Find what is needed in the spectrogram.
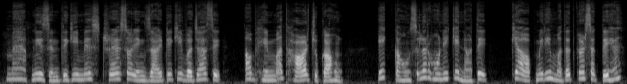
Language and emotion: Hindi, disgusted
